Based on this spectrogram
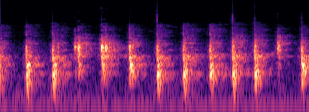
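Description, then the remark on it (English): A hinge pin is hammered into a screen door being hung for summer: about a dozen sharp, evenly spaced knocks in quick steady rhythm, each a bright woody-metallic tap of similar loudness, with no voices. “Let me pound this pin in here.”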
